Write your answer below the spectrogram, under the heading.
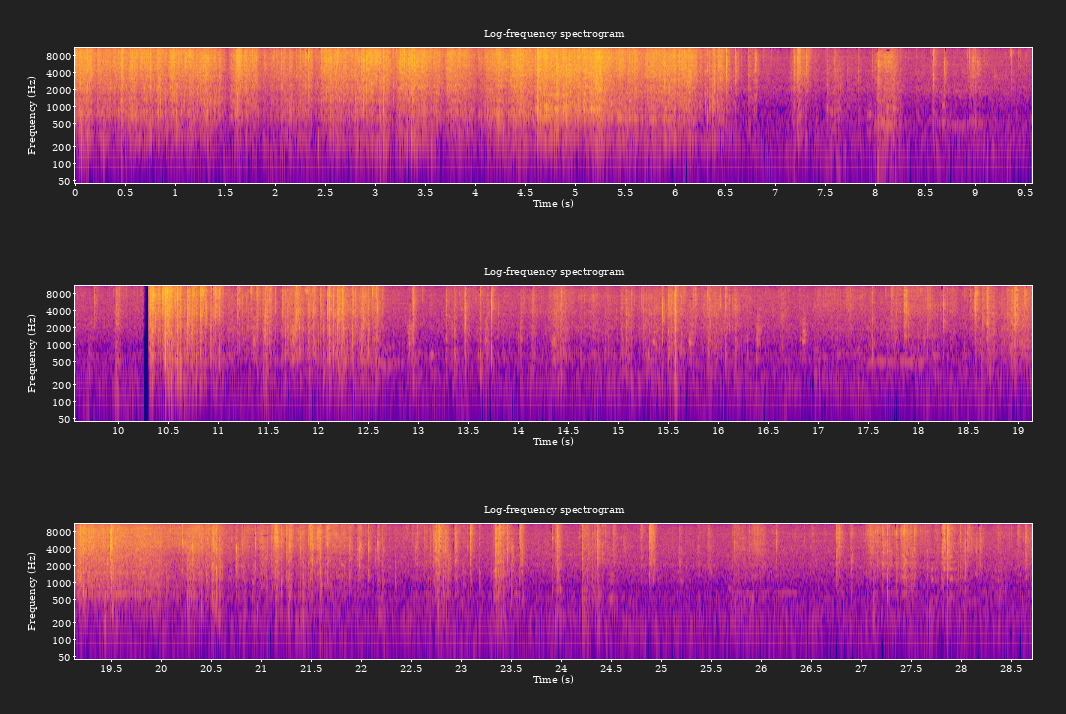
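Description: Husks being peeled and torn off boiled bamboo shoots by hand, crinkling and tearing. The rustle is dense for the first six seconds or so, then comes in scattered crackles, with a sharper tear about ten seconds in.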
